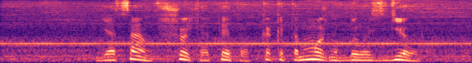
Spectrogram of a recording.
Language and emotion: Russian, angry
